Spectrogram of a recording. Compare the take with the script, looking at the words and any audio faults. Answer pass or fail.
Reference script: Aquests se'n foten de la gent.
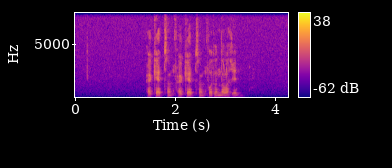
fail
